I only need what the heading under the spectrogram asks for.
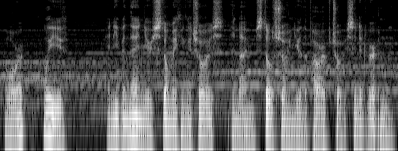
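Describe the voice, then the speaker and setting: A man narrating a scripted video game review in a sardonic, casually profane way, recorded on a low-grade microphone. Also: little pitch movement, brisk. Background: game music.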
